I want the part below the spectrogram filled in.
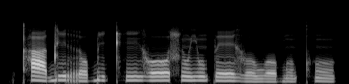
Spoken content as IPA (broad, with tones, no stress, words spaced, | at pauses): kʰa˦˨di˦ro˨ɓi˦ kʰĩ˦ ɣoː˦sũ˦jũ˦ peː˦ɣʊ˨ wo˨ɓũ˨ kʰũ˦˨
